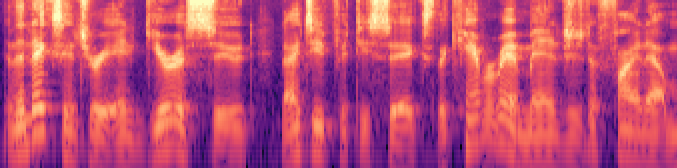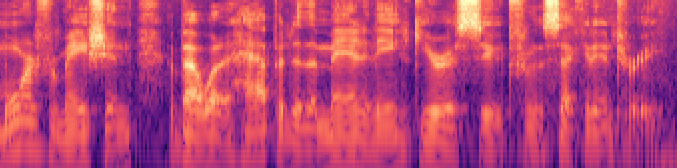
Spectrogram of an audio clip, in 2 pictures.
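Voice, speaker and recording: A young YouTube host explains a horror series in casual, jokey commentary, broken up by dramatic read-out passages. His deep voice is expressive and fast, with hardly any pauses.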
